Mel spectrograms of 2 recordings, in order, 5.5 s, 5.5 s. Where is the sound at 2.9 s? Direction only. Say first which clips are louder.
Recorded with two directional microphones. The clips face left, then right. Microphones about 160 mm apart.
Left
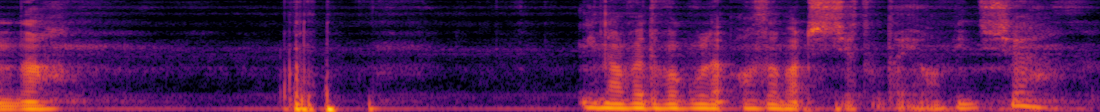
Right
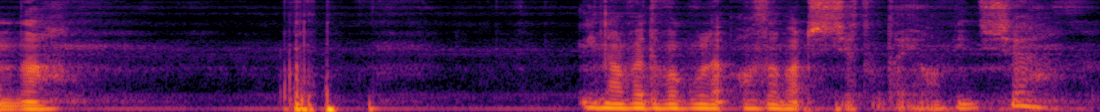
Left 1 dB; 25° left (ahead or behind).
